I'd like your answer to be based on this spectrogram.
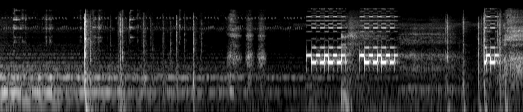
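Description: An old-style telephone bell rings in bursts at a police station, with faint clicks and tapping between the rings.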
